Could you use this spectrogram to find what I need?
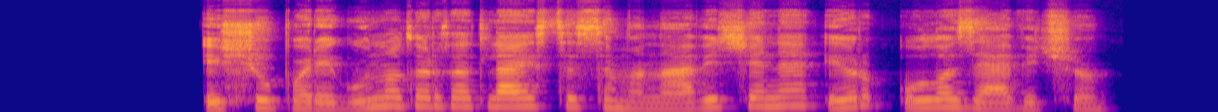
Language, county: Lithuanian, Vilnius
